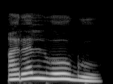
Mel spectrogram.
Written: ಅರಲ್ವಕ್ಕಿ

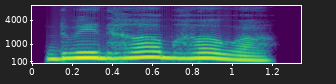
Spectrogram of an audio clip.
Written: ದ್ವೈಧೀಭಾವ

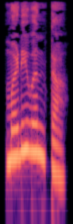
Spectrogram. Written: ಮಡಿವಂತೆ

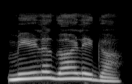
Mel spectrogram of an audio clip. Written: ಮೇಳಗಾಳೆಗ

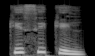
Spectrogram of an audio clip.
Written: ಕಿಸುಗಲ್ಲು

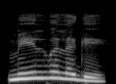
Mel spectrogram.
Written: ಮೇಲುವಲಗೆ

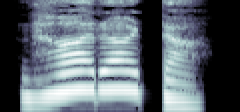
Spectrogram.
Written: ಧಾರಾಟ

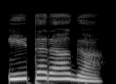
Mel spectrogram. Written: ಈಟರಾಗ

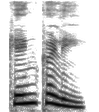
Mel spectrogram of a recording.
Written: ಕೆಂಕಳಿ

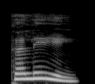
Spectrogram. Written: ತಲ್ಲೀಯ

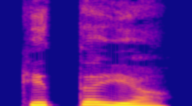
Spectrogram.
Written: ಖಾದ್ಯ

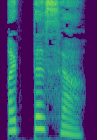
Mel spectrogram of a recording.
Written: ಅಟ್ಟಸ

